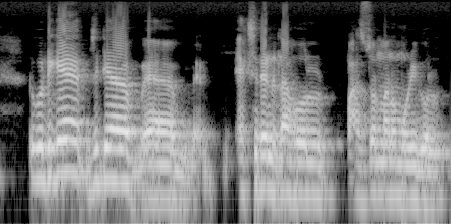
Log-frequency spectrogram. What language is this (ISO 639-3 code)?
asm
